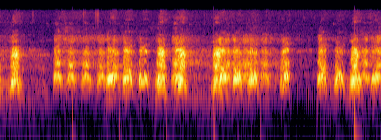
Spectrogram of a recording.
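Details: Three agitated dogs, two crossbreeds and one Aksaray Malaklı, being provoked; deep, rhythmic barks repeat about twice a second in bursts with short pauses between them, and a few faint clicks are also heard.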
